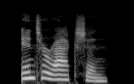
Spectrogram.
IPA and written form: ˌɪntərˈækʃən (INTERACTION)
